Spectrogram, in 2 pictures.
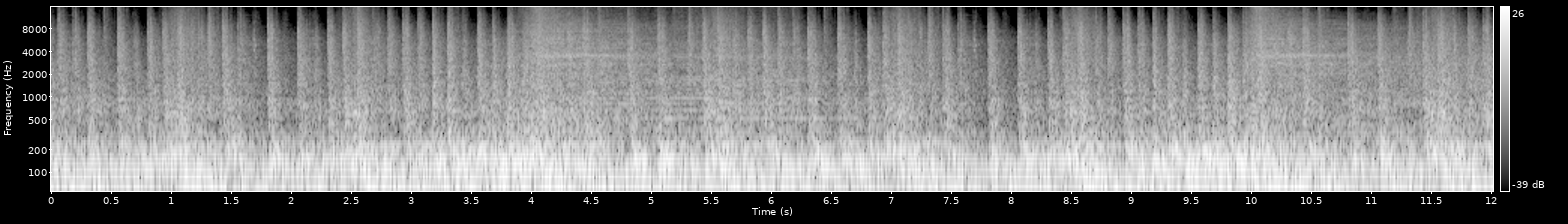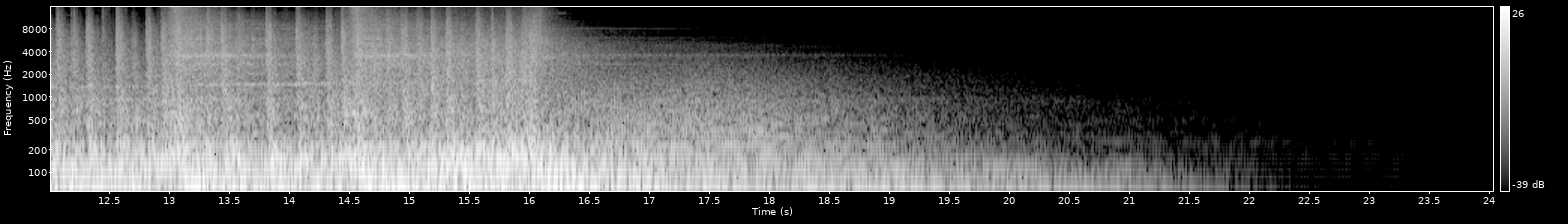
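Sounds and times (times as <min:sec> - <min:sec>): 
intense cinematic drum beats: 0:00.0 - 0:19.2.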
